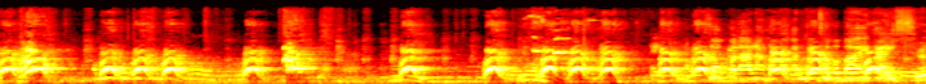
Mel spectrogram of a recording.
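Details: Stud-session beagle giving rapid bursts of sharp barks and yips, repeated roughly every second or two. Human voices talk over and between the barking.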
